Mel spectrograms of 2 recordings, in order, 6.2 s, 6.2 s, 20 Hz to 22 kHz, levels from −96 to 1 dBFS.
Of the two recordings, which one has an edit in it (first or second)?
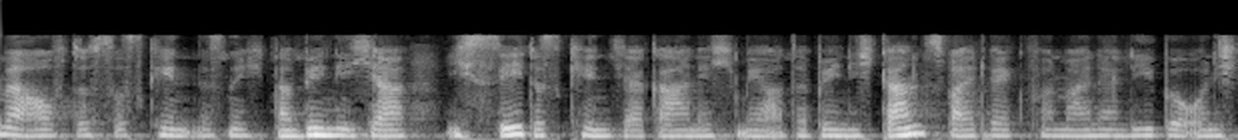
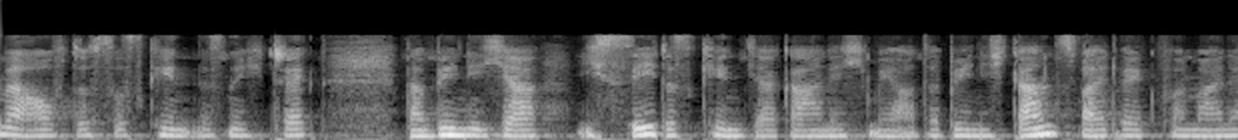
first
